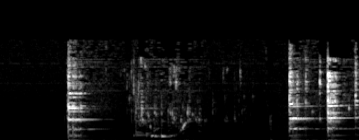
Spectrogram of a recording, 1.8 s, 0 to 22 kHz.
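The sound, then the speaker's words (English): Wine, a 2019 Woodside Pinot, glugs briefly into a glass between bright glass clinks, a ringing tap at the start and two more near the end, fairly quiet, with no voices. “You can keep talking while I'm pouring.”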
